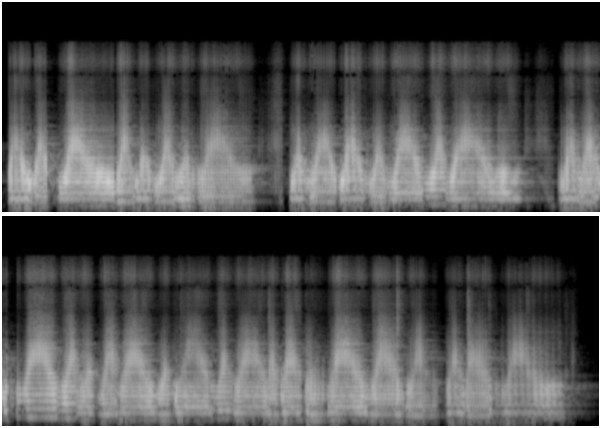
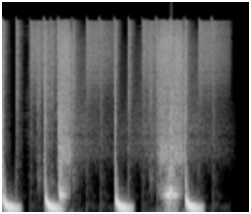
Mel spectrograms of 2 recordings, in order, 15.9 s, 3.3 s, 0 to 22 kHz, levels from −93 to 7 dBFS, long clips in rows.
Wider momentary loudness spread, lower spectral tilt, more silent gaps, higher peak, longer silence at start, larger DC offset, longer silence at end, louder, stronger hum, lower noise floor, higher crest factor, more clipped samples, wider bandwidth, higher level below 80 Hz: second, 11 LU vs 14 LU; first, -5.5 dB/octave vs -4 dB/octave; neither; about the same, 0 dBFS vs 0 dBFS; about the same, 0.1 s vs 0 s; neither; first, 0.45 s vs 0.3 s; second, -21 LUFS vs -15 LUFS; neither; first, -49 dBFS vs -34 dBFS; first, 20 dB vs 14 dB; neither; second, 11.5 kHz vs 17.5 kHz; second, -58 dBFS vs -18 dBFS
